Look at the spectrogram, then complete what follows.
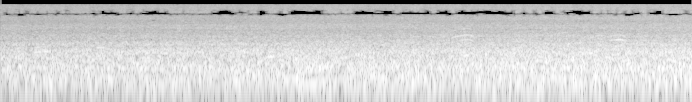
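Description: A swollen, muddy stream rushing fast over rocks: a steady, even rush of water that grows slightly louder toward the end.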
